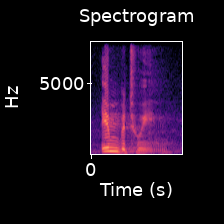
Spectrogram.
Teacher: that N in between will also start to sound more like an M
